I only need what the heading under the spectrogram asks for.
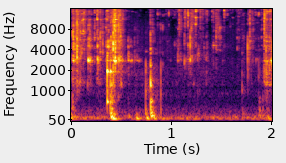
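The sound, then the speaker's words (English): Sample pint glasses clink together in a few quick, bright knocks, with high ringing tones over a low background murmur, followed by softer taps and rattles. “I actually do have sample glasses too.”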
